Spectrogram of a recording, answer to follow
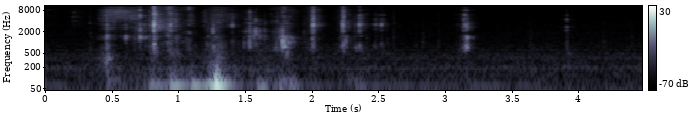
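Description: Clicking and tapping at a computer while working in digital painting software: a quick flurry of clicks and key taps with a dull knock in the first two seconds, then a few single clicks.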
